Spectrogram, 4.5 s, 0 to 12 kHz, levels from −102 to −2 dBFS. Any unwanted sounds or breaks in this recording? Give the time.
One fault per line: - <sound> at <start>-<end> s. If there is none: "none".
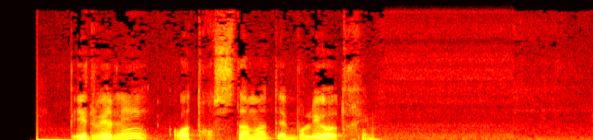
none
